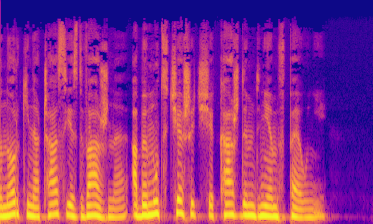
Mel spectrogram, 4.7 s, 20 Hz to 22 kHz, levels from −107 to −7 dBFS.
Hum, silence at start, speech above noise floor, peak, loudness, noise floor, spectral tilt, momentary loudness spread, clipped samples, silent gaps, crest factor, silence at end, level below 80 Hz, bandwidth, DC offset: none; 0 s; 55 dB; -2 dBFS; -14 LUFS; -68 dBFS; -7.5 dB/octave; 10 LU; under 0.1%; none; 12 dB; 0.6 s; -56 dBFS; 13.5 kHz; under 0.1%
